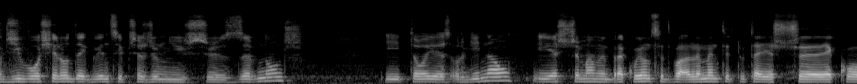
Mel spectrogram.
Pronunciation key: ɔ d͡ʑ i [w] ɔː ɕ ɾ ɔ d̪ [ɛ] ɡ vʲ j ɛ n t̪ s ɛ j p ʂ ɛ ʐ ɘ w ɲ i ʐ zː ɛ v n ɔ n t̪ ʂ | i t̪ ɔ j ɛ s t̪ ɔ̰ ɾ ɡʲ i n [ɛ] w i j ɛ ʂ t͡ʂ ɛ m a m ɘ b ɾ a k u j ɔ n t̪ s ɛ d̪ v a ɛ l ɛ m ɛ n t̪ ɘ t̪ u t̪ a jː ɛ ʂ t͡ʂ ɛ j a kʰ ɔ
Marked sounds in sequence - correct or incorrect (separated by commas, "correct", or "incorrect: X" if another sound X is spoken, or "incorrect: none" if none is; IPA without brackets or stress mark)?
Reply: incorrect: v, correct, incorrect: a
